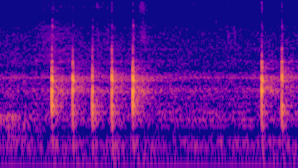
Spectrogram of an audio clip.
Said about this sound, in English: He's going to knock on the door. I'm answering it.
